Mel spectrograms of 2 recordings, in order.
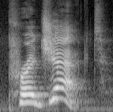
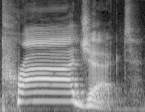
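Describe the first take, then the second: First: The stress is on the second syllable. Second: The stress is on the first syllable. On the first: To predict or estimate something. "When the stress is on the second syllable" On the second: A piece of work one is doing. "it's stressed on the first syllable"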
